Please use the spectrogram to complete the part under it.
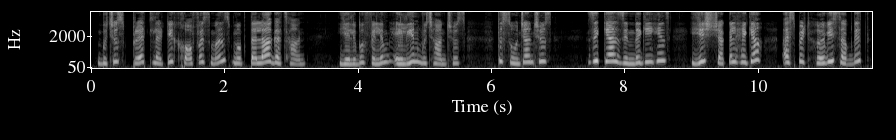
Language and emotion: Kashmiri, fearful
